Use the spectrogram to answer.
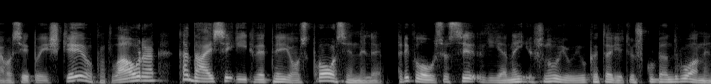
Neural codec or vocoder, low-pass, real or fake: codec, 16 kHz, 1 kbps, X-Codec, HuBERT features, trained on general audio; 7.2 kHz; fake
